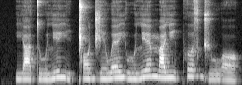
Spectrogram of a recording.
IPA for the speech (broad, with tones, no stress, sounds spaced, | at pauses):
j a˨ t u˨ lʲ e˧ j i˨ ǁ ɔ˧ d͡ʒ e˧ w ɛ˦ j u˨ lʲ ɛ˦ m a˦ lʲ i˧ pʰ ɤ˦ z d͡ʒ u˨ w ɔ˨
